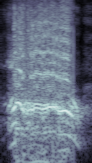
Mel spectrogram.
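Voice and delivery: laughing mock pain yelp; cramp cry of pain. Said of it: "I'm like".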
